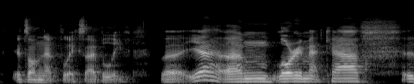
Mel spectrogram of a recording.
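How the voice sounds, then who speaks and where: A man mumbles at a fairly slow pace. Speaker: movie vlogger. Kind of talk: casual live stream talk to camera. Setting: low-quality home live stream. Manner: hesitant, mumbling.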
